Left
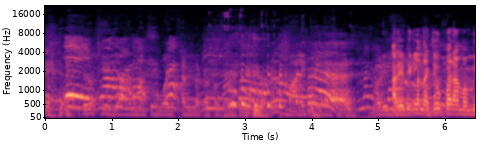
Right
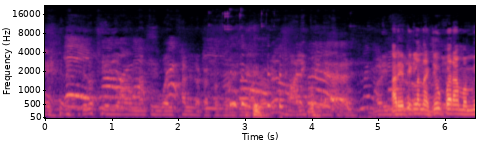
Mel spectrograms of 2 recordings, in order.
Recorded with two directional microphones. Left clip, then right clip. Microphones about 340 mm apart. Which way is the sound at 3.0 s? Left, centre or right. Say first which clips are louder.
Right 3 dB; centre.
